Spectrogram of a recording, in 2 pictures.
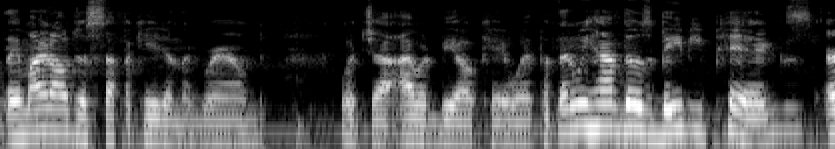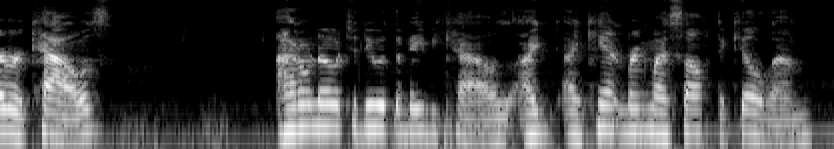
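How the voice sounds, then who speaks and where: A man's voice: on the high side, slight background noise. A young man talking through a survival game in casual, rambling commentary, his voice a bit stuffy from just waking up, full of ums and little laughs. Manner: rambling, filler-heavy, chuckling. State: morning voice, stuffy sinuses. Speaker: gaming channel host.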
